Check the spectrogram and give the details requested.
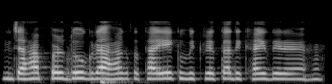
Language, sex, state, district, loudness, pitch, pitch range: Hindi, female, Jharkhand, Deoghar, -18 LUFS, 260 Hz, 255-270 Hz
